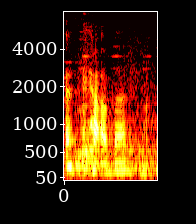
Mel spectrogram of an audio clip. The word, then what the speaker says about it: Aqaba: Akaba? Is that how you would pronounce it? Yes, Akaba.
